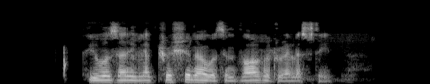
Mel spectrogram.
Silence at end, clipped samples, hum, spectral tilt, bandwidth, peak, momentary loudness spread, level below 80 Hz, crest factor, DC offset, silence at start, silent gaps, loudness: 1 s; under 0.1%; none; -4.5 dB/octave; 8 kHz; -2 dBFS; 17 LU; -52 dBFS; 20 dB; under 0.1%; 0.65 s; 0.70-0.82 s; -20 LUFS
